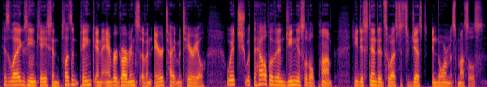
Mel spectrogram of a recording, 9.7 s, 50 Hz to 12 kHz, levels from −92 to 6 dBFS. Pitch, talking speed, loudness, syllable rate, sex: 130 Hz, 195 wpm, -19 LUFS, 5.4 syllables/s, male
